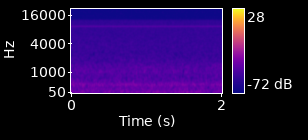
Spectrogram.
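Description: Near silence, with a faint steady hum of honeybees around an open hive.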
